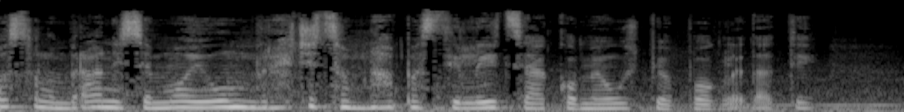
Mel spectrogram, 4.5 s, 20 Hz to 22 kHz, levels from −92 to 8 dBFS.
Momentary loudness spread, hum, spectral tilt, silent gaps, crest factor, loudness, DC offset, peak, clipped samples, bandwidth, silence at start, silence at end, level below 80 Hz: 13 LU; none; -5 dB/octave; none; 14 dB; -27 LUFS; under 0.1%; -14 dBFS; under 0.1%; 14.5 kHz; 0 s; 0 s; -48 dBFS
